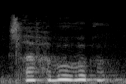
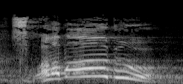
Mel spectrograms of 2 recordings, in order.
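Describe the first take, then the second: First: It is said very quietly, barely audible. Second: It is said loudly and proudly.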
